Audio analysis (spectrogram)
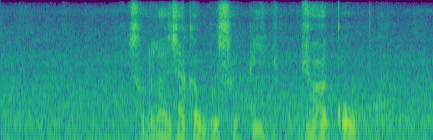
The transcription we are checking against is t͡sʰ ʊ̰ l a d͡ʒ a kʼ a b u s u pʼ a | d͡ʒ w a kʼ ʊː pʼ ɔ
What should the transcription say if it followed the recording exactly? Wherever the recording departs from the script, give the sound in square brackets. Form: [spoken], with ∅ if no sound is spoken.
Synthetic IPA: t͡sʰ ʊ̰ l a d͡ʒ a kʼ a b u s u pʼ [i] | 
